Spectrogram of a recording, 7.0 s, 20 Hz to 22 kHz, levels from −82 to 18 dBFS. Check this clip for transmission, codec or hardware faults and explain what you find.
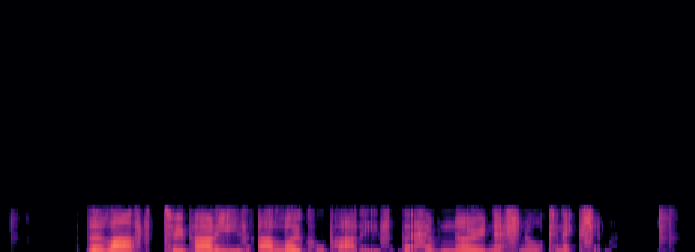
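There is one fault, aliasing, and it runs through the whole speech clip. The audio was downsampled, apparently to about 8 kHz, with no low-pass filter first, so energy above 4 kHz folds back below it. Sibilants turn gritty and metallic, with spurious tones around 20 dB below the speech and the spectrum crowding hard against 4 kHz.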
